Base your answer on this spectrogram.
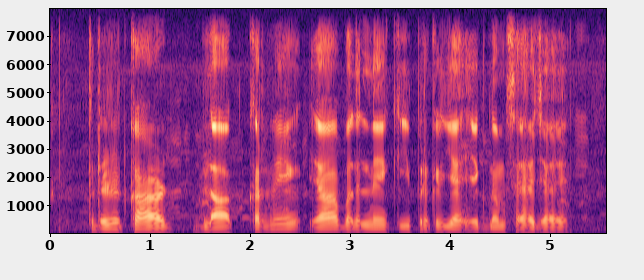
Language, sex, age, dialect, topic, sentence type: Hindi, male, 18-24, Awadhi Bundeli, banking, statement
